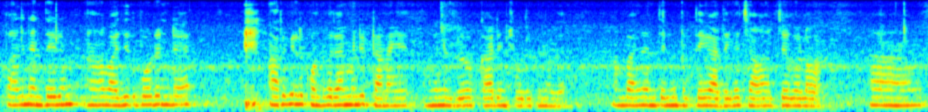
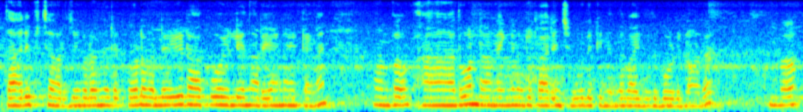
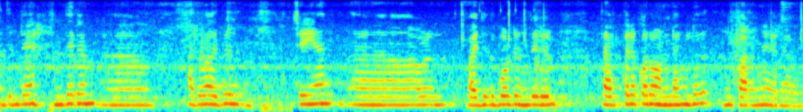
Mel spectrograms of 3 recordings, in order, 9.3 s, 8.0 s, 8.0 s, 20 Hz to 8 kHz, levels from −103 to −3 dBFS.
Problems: constant background noise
